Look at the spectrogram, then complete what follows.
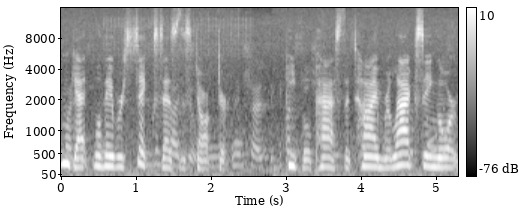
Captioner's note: speaking Foreign Language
